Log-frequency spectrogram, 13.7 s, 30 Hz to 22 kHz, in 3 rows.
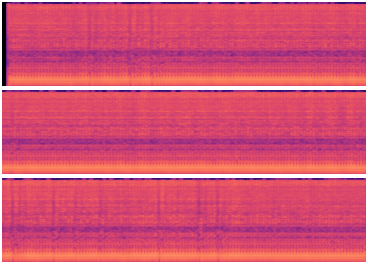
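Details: Car idling rough with a low, slightly uneven pulse after a full service (oil, DSG oil and filter, water pump, pulleys, drive belt). Codes P000A then P0341; after a camshaft sensor change it shows P3008. Cause not confirmed.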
